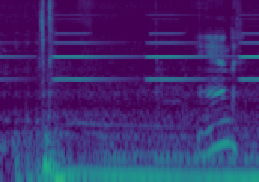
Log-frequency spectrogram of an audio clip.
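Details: Car that started then died because it was out of gas, after adding one gallon: a short crank, then it catches quickly and settles into a steady low idle with dash chimes; now starts and runs fine.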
